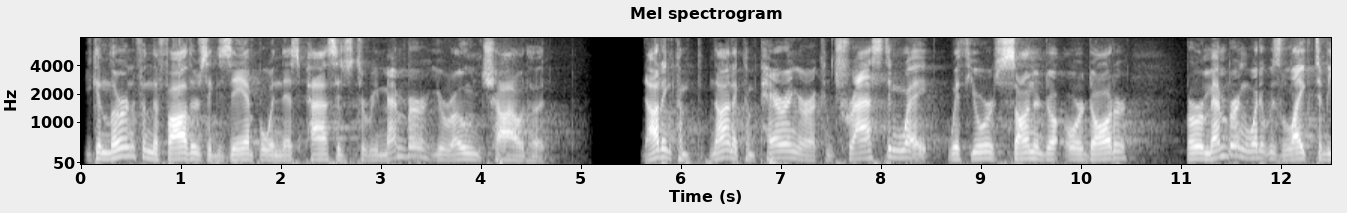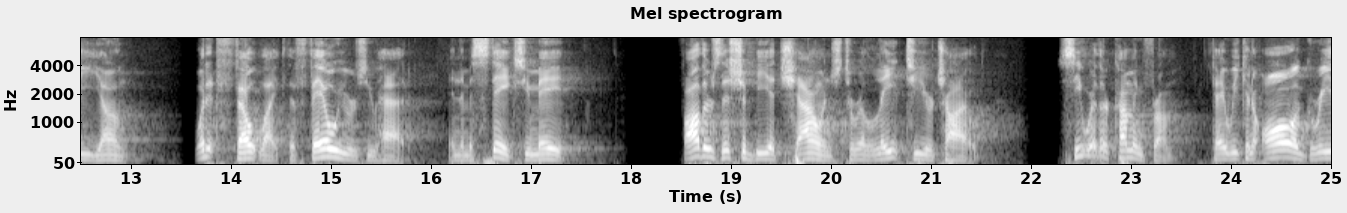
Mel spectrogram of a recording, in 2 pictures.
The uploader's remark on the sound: This sermon was recorded live at the Lebanon Bible Fellowship Church during the morning service on 6/20/2021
